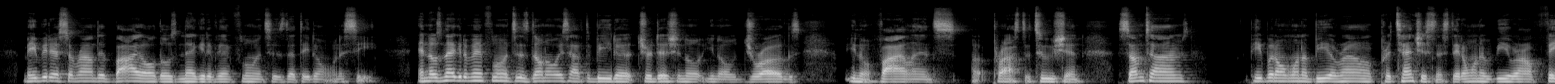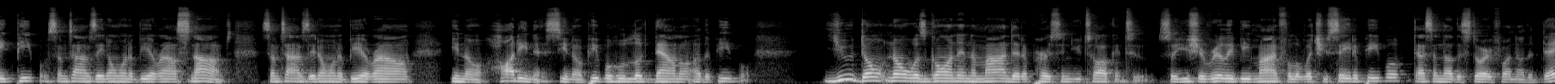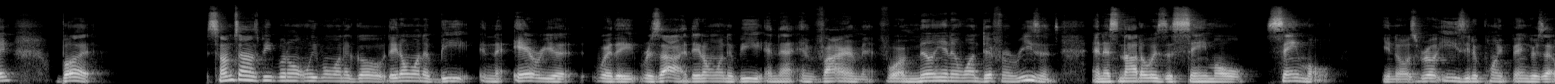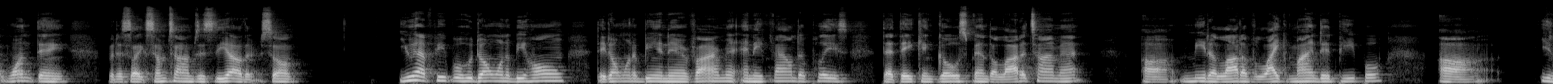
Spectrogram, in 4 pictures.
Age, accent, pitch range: 30-49, American, 130-145 Hz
